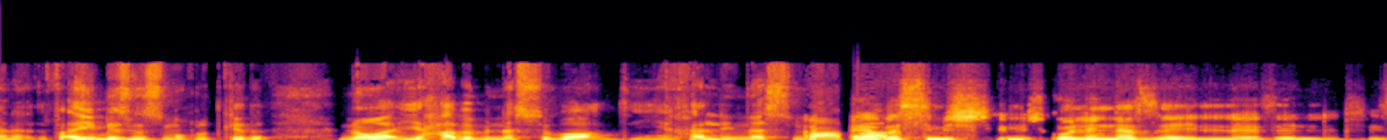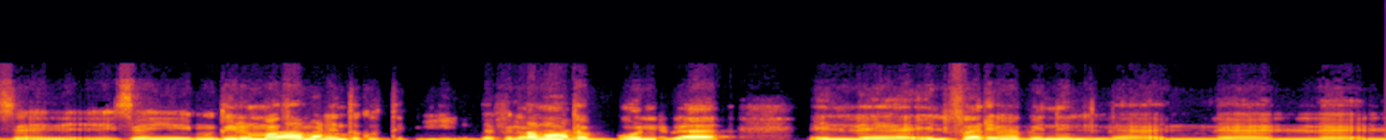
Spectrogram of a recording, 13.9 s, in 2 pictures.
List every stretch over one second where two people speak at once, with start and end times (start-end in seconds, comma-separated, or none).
none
